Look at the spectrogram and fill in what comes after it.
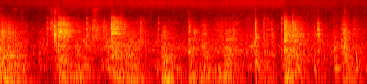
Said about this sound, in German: Mit heftigen Hammerschlägen machte sich der Schmied an die Arbeit, während alle anderen neugierig drumherum standen.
